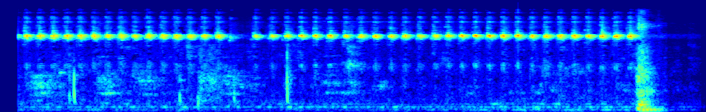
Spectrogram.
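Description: An insect calls at night with a steady, high-pitched pulsing chirp repeated several times a second.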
